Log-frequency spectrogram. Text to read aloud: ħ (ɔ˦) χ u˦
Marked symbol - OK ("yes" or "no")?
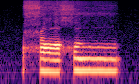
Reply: yes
